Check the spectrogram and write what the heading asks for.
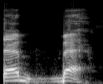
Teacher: তাসদিদওয়ালা হরফ দুইবার উচ্চারণ হয় একবার পূর্বের হরকতের সঙ্গে আরেকবার নিজ হরকতের উচ্চারণ হবে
